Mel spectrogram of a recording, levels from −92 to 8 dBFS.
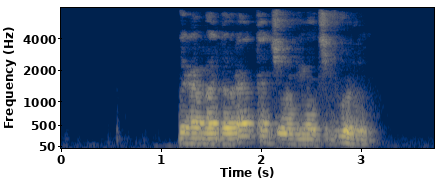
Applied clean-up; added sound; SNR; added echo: neural mask model DeepFilterNet 3.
